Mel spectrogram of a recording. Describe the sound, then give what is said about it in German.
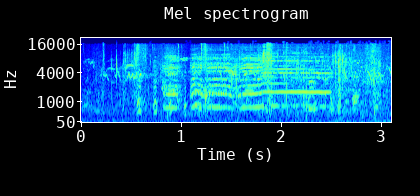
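Domestic chickens in a flock cluck busily with overlapping calls, and a rooster-like crow rises above them. The sound stays fairly loud and steady throughout, with no talking. “Da drüben wohnt ein ganzer Hühnerhaufen.”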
